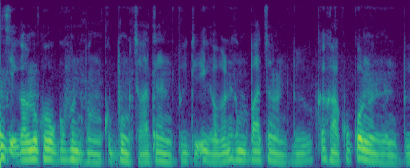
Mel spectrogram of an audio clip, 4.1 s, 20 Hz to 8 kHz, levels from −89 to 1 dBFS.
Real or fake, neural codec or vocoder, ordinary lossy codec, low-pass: fake; vocoder, 22.05 kHz, 80 mel bands, WaveNeXt; none; 7.2 kHz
